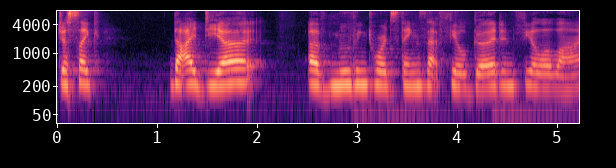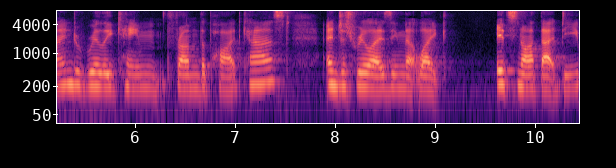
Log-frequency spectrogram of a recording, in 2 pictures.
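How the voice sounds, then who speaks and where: A woman's medium-pitched voice with a West Coast accent, fairly even intonation and a moderate pace, on a very clean recording with a silent background. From US Pacific Northwest (Bend, Oregon). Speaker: podcast host. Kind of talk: casual chat.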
